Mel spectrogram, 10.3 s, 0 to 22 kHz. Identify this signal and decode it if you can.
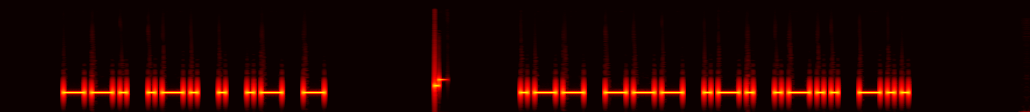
Morse code, heard as a keyed tone, about 17 wpm, 700 Hz. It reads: GREAT WORLD
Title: Sets of 2 Words - New Word Drill - 17wpm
